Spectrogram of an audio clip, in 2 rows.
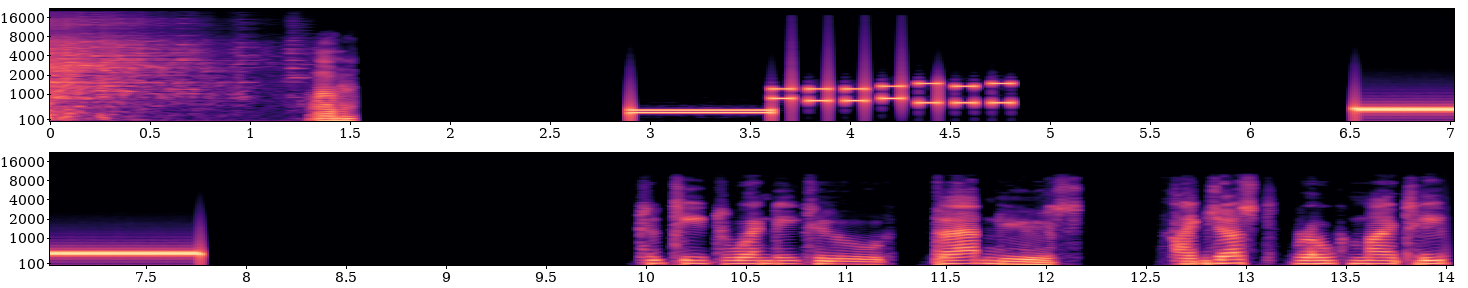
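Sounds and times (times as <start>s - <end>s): telephone dial tone: 6.6s - 7.9s
telephone ringing tone: 6.6s - 7.9s.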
